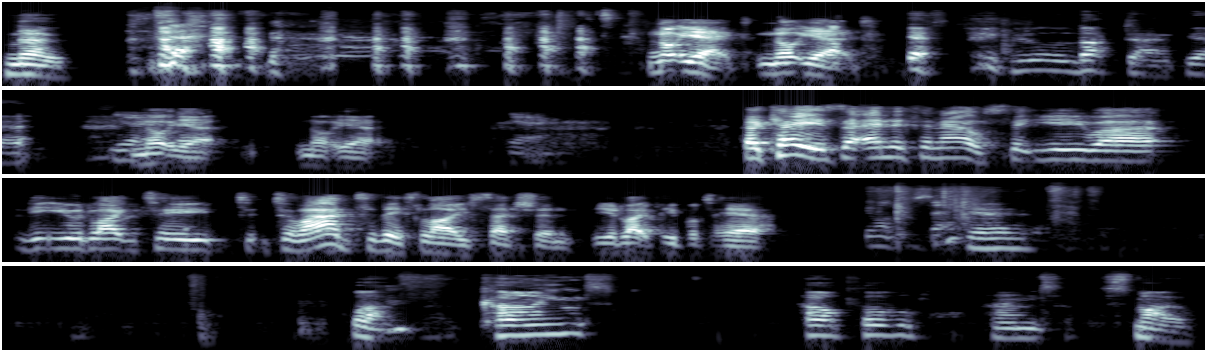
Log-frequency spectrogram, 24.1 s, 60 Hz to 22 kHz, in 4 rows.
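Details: Man with aphasia for seven years since a stroke at age 50, speaking in fragmented, non-fluent speech; non-fluent aphasia.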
